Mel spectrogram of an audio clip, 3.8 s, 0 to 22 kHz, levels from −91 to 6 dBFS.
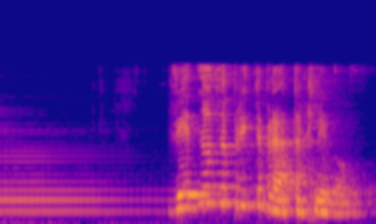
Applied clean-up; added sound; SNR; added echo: neural separator model SepFormer DNS4.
